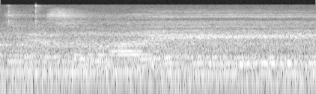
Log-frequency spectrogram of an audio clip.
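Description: Background music of sustained, chant-like droning tones that shift pitch slowly.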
